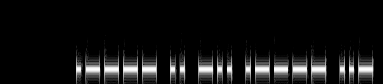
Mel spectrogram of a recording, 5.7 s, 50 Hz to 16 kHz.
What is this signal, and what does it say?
Morse code, heard as a keyed tone, about 17 wpm, 700 Hz. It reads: 1ID1U
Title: Five Challenging Letter-Number Combinations 17wpm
